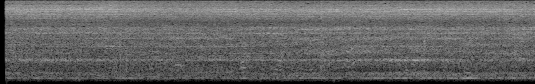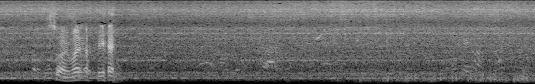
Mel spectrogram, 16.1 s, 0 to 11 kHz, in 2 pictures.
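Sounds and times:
hiss of escaping steam: 0.1s - 16.0s
steady low hum: 0.2s - 16.0s.

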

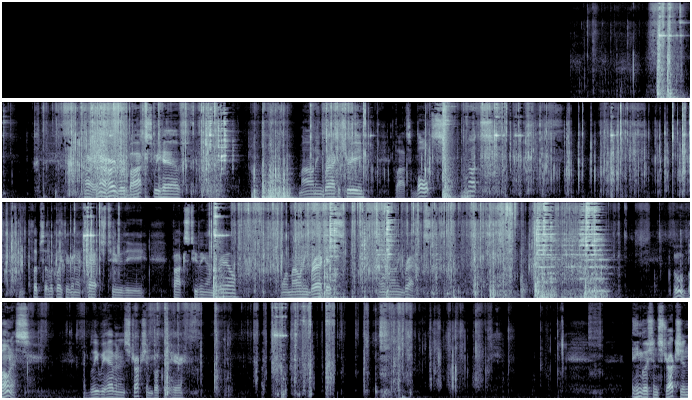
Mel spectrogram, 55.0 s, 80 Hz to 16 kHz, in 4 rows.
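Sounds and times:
plastic bags crinkling: 14.4s - 18.5s, 19.8s - 30.0s, 31.4s - 39.2s.

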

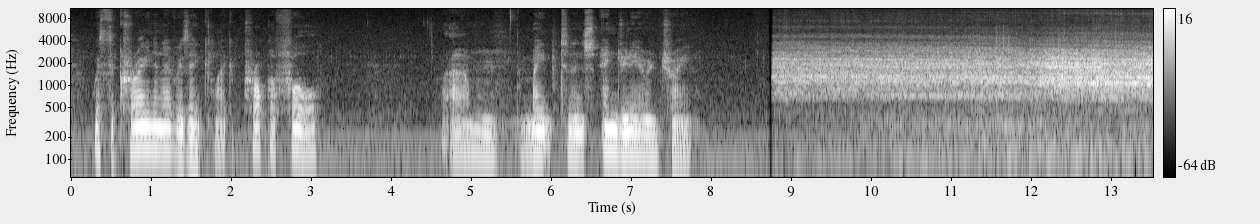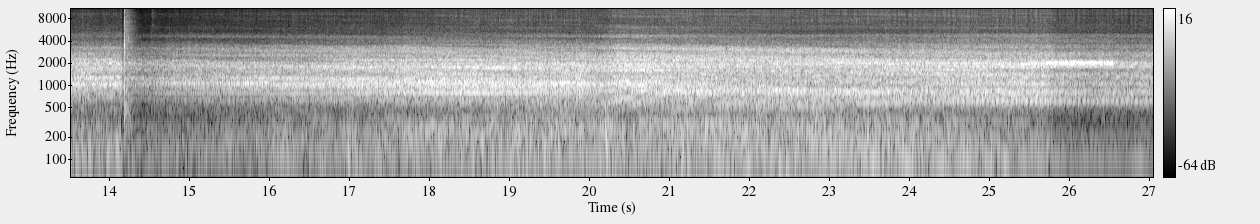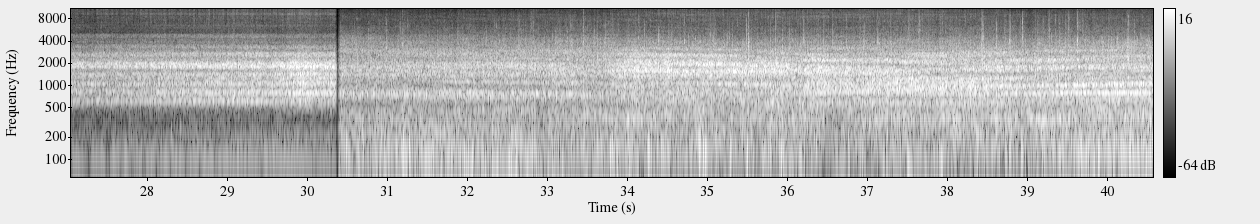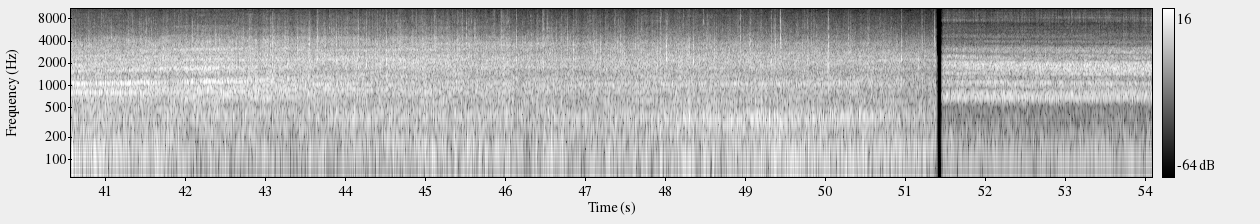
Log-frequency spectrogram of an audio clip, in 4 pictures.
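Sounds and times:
wheels running on track: 8.8s - 54.0s
model train motor whirring: 16.9s - 49.9s.

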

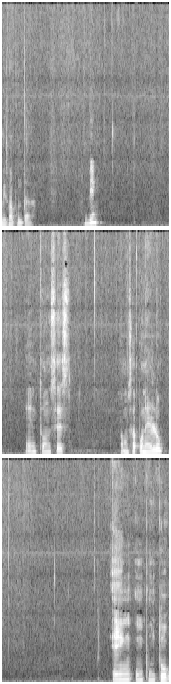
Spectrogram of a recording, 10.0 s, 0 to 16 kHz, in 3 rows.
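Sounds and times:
woman speaking: 0.0s - 0.7s, 1.6s - 2.1s, 3.8s - 4.8s, 5.7s - 6.7s, 8.8s - 10.0s
faint soft clicks: 2.0s - 2.8s
handling crocheted fabric: 2.5s - 4.6s.

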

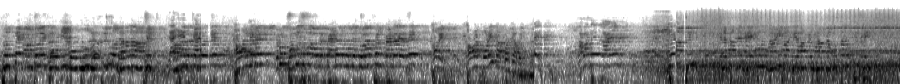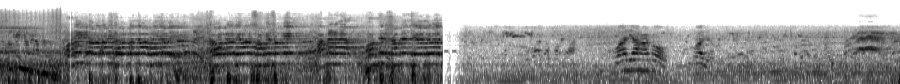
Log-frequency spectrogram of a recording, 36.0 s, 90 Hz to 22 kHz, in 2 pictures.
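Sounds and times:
people talking indistinctly: 0.0s - 35.1s
rooster crowing: 35.0s - 36.0s.

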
